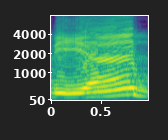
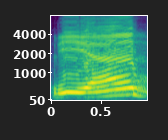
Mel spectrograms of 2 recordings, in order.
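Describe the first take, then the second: First: The doubled consonant is dragged out before entering. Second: The same.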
